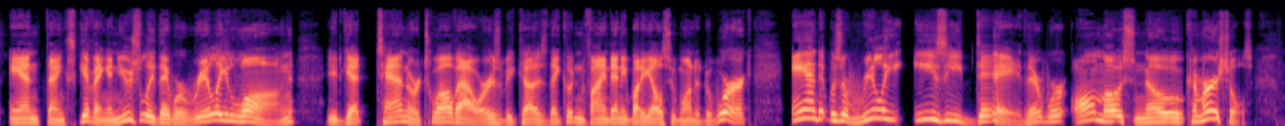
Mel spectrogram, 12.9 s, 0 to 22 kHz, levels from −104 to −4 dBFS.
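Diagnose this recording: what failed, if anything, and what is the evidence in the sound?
A held, fading smear from 9.83 to 9.95 s, then the speech resumes further on: a burst of packet loss on the network, about 100 ms concealed by extending the last sound.

A brief smear or wobble from 11.09 to 11.13 s is short concealed packet loss. About 20 ms of speech arrived too late and was patched from the preceding audio.

Choppy speech with pieces missing from 11.67 to 12.27 s comes from repeated packet loss. Four network gaps, the longest 43 ms, left about a fifth of that stretch synthesised.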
